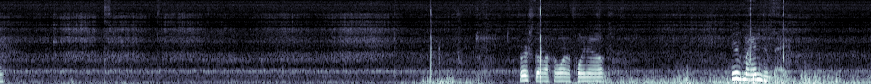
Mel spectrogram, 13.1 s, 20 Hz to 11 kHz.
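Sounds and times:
faint hum: 0.0s - 13.0s
microphone handling rumble: 6.3s - 7.3s, 8.1s - 13.0s.

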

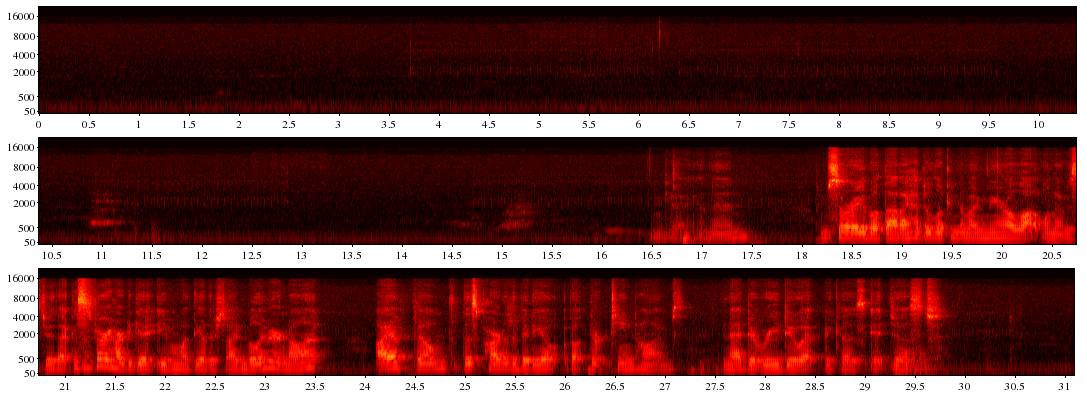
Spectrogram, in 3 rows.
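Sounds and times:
steady low hum: 0.0s - 31.0s.

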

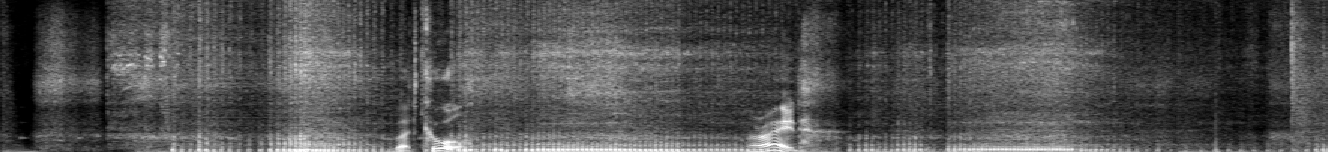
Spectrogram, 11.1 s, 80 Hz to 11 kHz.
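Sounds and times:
motorcycle engine rumbling: 0.0s - 11.0s.

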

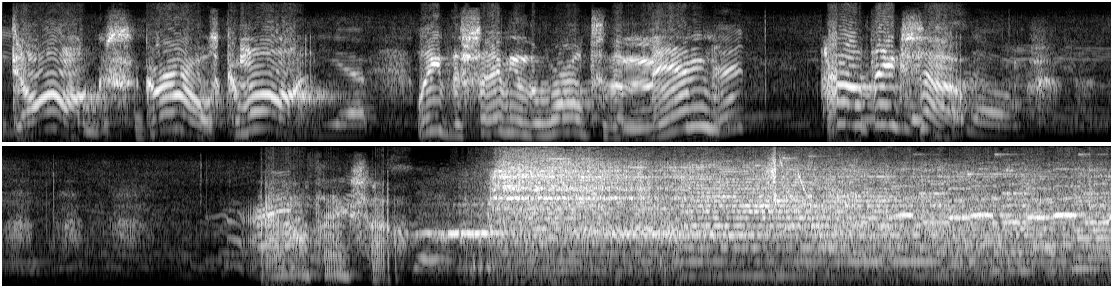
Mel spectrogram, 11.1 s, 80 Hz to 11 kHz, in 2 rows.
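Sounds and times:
sustained orchestral brass chord: 8.0s - 11.0s.

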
